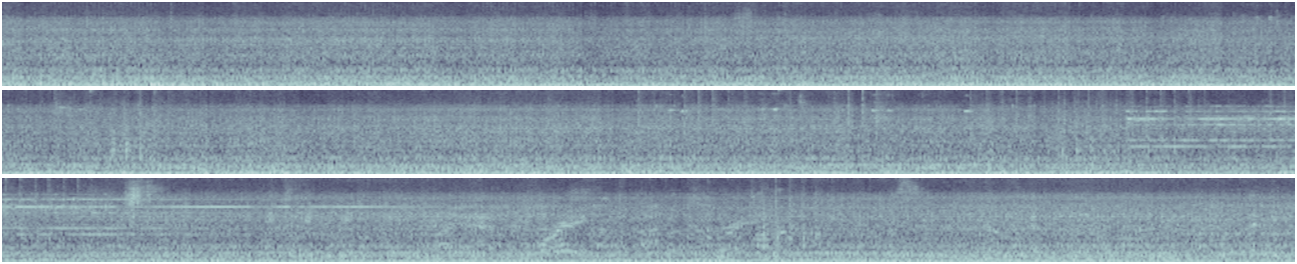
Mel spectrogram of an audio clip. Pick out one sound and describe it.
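Tyres roll steadily on tarmac.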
